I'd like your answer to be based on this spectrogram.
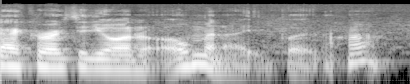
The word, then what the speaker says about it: Omanyte: Wait, is it the evolution of Omanyte? – Yes. – Okay, I know what that looks like. Fun fact for viewers at home, I used to pronounce Omanyte as Omanity until Mom had corrected me.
